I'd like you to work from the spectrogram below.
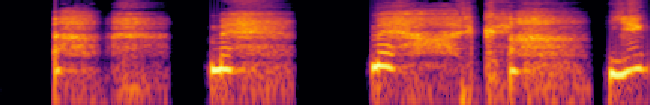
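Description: A woman panting heavily and distressed, several loud breathy gasps in an uneven rhythm, close and separated by short silences.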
